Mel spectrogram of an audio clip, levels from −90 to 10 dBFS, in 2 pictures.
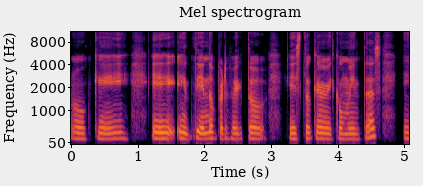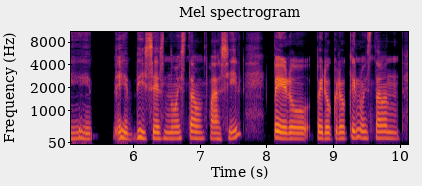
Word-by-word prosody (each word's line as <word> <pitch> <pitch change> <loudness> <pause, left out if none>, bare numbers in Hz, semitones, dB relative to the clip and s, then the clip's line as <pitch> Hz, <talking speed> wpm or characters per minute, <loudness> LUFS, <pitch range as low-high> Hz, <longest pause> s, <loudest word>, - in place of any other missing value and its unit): Okey, 165 0 -2 0.3
eh, 175 -1 +4
entiendo, 170 +1 +2
perfecto 165 -1 -2 0.3
esto 165 +2 0
que 175 0 +1
me 165 -2 +1
comentas, 155 +9 -2 0.3
eh 170 -1 -5 0.3
eh, 180 -1 0
dices: 180 -1 +2
"No 175 0 -2
es 175 +2 -2
tan 180 -2 0
fácil", 175 - 0 0.4
pero 170 -3 +5
pero 170 -2 +2
creo 175 +1 -1
que, 195 +3 0
no 200 -1 -2
es 185 -1 -2
tan 185 -2 -1
170 Hz, 130 wpm, -21 LUFS, 165-180 Hz, 0.4 s, pero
